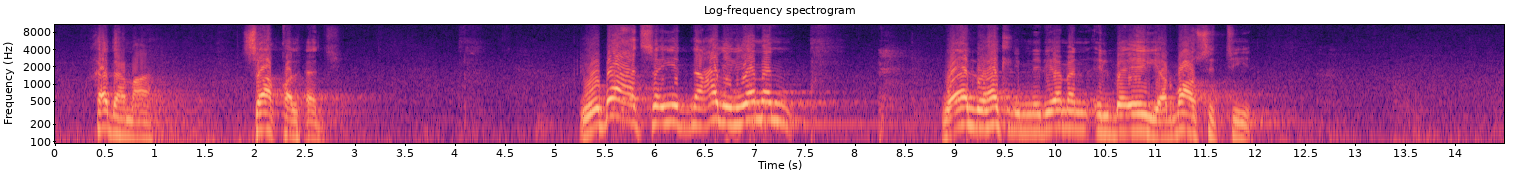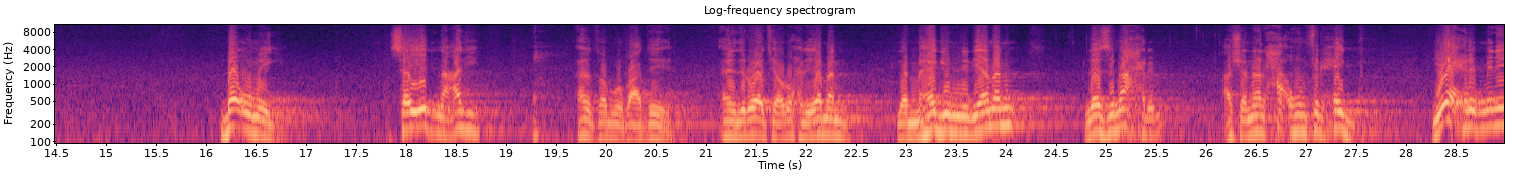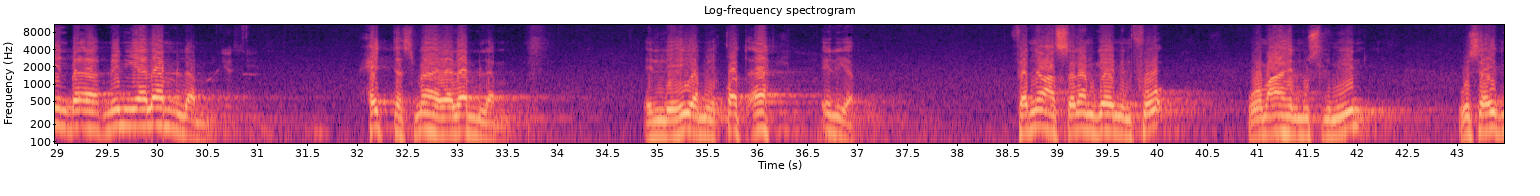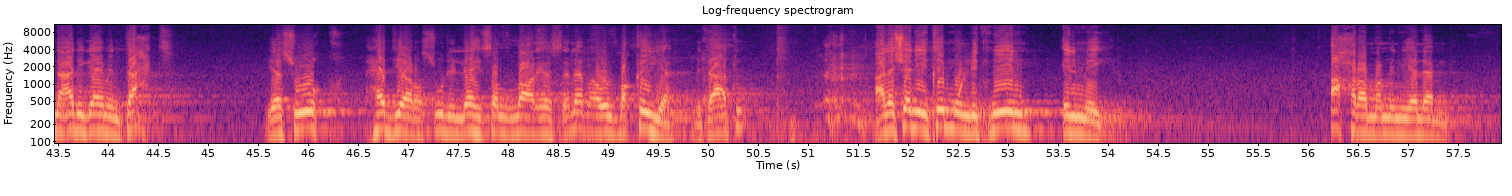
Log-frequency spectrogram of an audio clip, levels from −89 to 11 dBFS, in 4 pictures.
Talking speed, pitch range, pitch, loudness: 85 wpm, 120-165 Hz, 145 Hz, -8 LUFS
